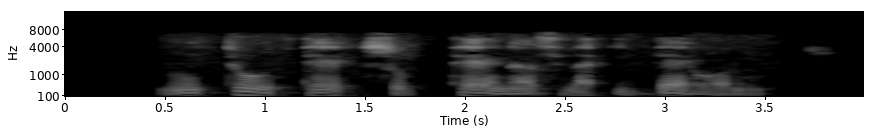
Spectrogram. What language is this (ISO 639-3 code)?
epo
